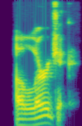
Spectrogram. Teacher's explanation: Here the ALL is not pronounced all, but pronounced like in cup and up, because it's not stressed.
